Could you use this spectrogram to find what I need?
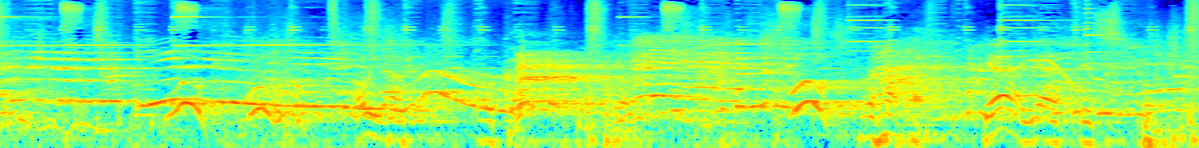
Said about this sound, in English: She bites very tenderly. My God. Yeah. Yeah. What kind of dog is that? This is Dingo. Dingo. The wild dog. Mixture of Dingo and Caucasian.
